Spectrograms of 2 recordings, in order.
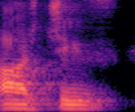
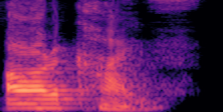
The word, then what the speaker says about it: archive: how you pronounce it it's not archieve it's not archive it's not our tube its archive archive that's the correct pronunciation I am a fan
